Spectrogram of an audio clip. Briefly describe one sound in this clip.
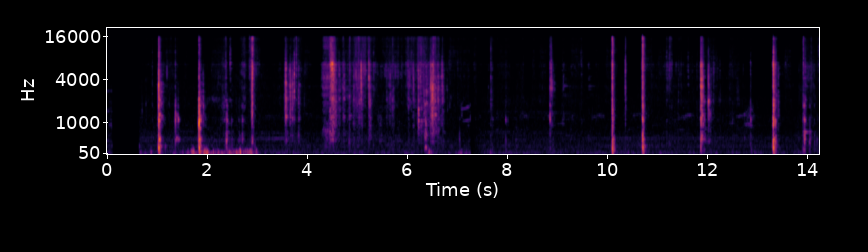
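A woman splits and chops bamboo with sharp knocks.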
